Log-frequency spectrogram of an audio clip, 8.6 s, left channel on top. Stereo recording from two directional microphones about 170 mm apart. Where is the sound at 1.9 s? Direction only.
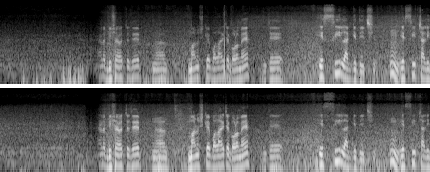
15° left (ahead or behind).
